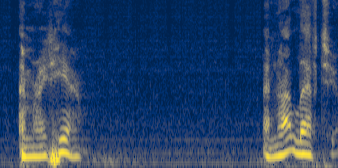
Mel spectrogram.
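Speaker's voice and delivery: gentle, soft, hushed, near-silent voice. Speaker acts out what the gentle one says to him: soft, quiet voice. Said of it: "He just says in a soft, silent voice".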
